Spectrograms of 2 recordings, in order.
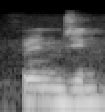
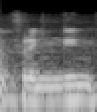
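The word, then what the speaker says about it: fringing: नाम पूछा जाता है फ्रिंजिंग। कुछ बच्चे गलत प्रोनाउंस करते, फ्रिंगिंग, फ्रिंगिंग नहीं है बच्चों, फ्रिंजिंग ऑफ द फील्ड।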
